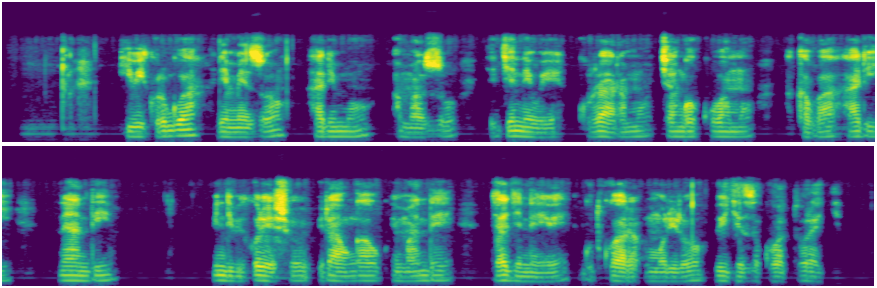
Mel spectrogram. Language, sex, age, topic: Kinyarwanda, male, 18-24, government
